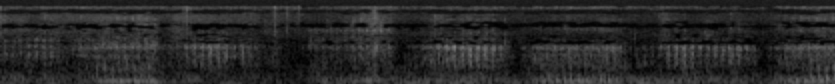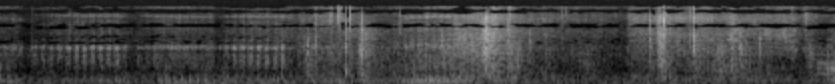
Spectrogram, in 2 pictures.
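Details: A pet cat, described as having forgotten its wild side, purring: low rumbling pulses rise and fall in a steady rhythm roughly every half second, with a few sharp clicks and rustles near the end.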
